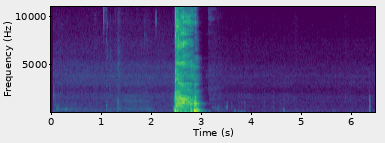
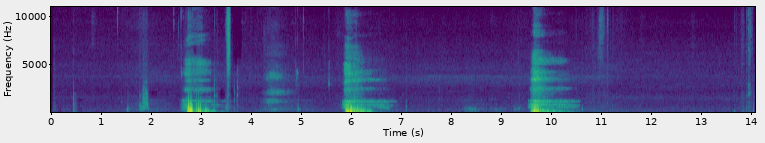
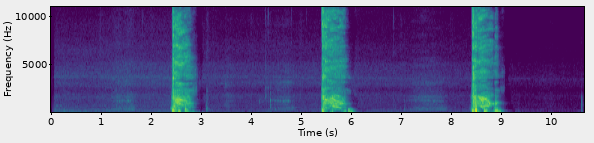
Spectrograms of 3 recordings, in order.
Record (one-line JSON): {"cough_length": "6.5 s", "cough_amplitude": 32649, "cough_signal_mean_std_ratio": 0.2, "exhalation_length": "14.1 s", "exhalation_amplitude": 31562, "exhalation_signal_mean_std_ratio": 0.19, "three_cough_length": "10.7 s", "three_cough_amplitude": 32768, "three_cough_signal_mean_std_ratio": 0.25, "survey_phase": "beta (2021-08-13 to 2022-03-07)", "age": "45-64", "gender": "Male", "wearing_mask": "No", "symptom_none": true, "smoker_status": "Never smoked", "respiratory_condition_asthma": false, "respiratory_condition_other": false, "recruitment_source": "REACT", "submission_delay": "2 days", "covid_test_result": "Negative", "covid_test_method": "RT-qPCR", "influenza_a_test_result": "Negative", "influenza_b_test_result": "Negative"}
